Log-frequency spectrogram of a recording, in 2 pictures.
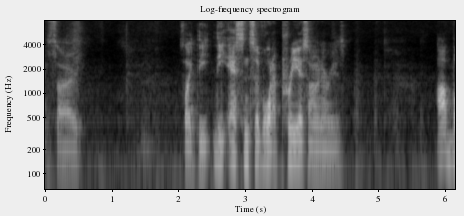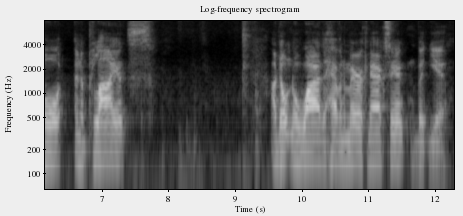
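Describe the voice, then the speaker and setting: Slow and prone to frequent pauses, this mid-range male voice belongs to a livestream host responding to his chat. He reads comments aloud and replies casually, rambling, restarting, and leaning on "um" while he works out what to say.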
